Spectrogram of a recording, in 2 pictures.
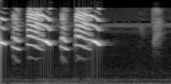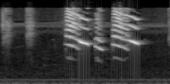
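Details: Caged Oriental magpie-robin in full song, its repertoire filled with cililin phrases, kept only a short time: loud rapid bursts of high, thin, descending whistled sweeps in quick trills, phrases separated by short pauses, with a faint steady hum behind.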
